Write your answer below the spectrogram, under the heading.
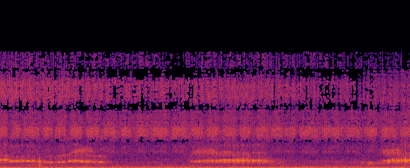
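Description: A nighttime chorus of steady chirping insects on town streets, with a frog and a raccoon giving three wavering, warbling calls at regular intervals, fairly loud.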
